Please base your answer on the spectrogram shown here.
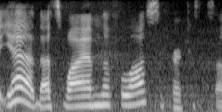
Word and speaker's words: Pholosopher: So the philosopher. So it's kind of funny. It sounds just like with an I.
